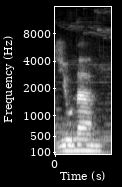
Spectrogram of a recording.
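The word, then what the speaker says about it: 柔軟: Cách đọc của nó là yunan, yunan là từ yunan se đấy, hay dùng, rất là hay dùng luôn.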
